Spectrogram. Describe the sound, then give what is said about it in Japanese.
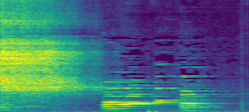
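Train doors hiss open with a loud, sharp burst of air lasting about a second as the train arrives at the next station, followed by a short series of electronic chime tones and a faint click near the end. “電車が次の駅に着くとドアが開いて、今度はライオンのお父さんと、ライオンの男の子が乗ってきました。”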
